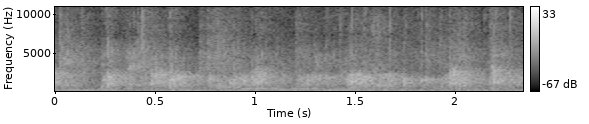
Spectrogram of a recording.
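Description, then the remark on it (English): An audience gives the Lord a hand clap, a dense, steady wash of many hands clapping, swelling slightly in pulses, with a sustained low tone humming underneath throughout. “Let's give the Lord a hand clap and bless.”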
